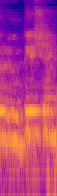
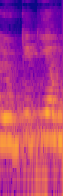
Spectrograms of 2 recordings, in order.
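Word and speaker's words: lutetium: Okay, done, cerium से लेके इसको ल्यूटेशियम भी बोलते हैं और ल्यूटिटियम भी बोलते हैं।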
